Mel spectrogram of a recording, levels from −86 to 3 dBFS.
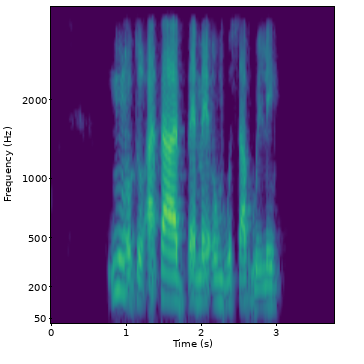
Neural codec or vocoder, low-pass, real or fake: codec, 24 kHz, 0.9 kbps, WavTokenizer, small release; 3.6 kHz; fake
